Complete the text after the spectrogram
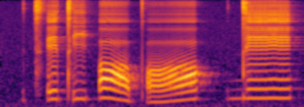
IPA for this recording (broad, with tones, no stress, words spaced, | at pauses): t͡sʼe˦tʼi˦ʔɔː˥˩pʼɔ˩˥ | de˦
